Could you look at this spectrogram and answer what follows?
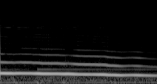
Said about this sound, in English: Well, then all of a sudden, those jackal sounds got very, very close.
